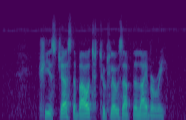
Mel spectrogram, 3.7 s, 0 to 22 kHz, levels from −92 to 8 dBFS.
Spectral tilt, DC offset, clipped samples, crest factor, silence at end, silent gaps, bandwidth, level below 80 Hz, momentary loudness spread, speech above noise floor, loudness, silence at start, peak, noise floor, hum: -5.5 dB/octave; under 0.1%; under 0.1%; 20 dB; 0.45 s; none; 13.5 kHz; -80 dBFS; 14 LU; 35 dB; -38 LUFS; 0.8 s; -20 dBFS; -73 dBFS; none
